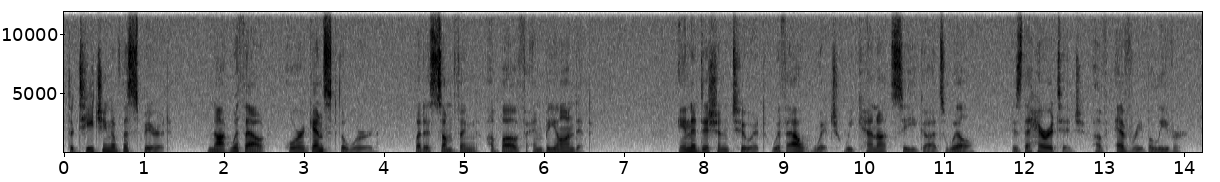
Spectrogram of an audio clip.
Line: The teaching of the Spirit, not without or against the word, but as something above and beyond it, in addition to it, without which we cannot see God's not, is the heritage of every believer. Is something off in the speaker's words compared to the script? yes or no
yes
